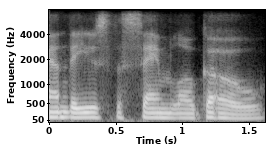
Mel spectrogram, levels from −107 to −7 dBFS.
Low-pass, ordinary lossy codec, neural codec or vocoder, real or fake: 7.2 kHz; Opus, 24 kbps; codec, 16 kHz, about 1 kbps, DyCAST, with the encoder's durations; fake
